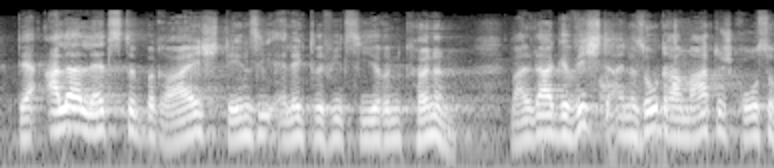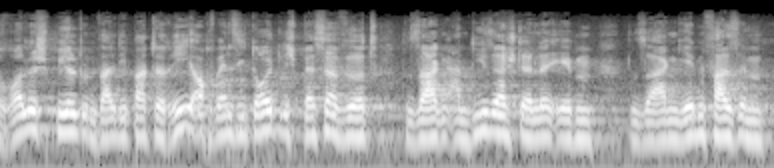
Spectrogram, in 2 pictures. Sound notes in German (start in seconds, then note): none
